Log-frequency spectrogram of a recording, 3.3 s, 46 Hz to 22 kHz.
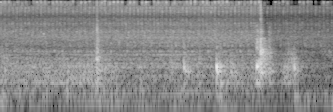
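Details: May 2008 Honda Jazz 1.4 i-DSI petrol, 78k miles, after the air-con compressor was switched off: quiet, soft idle with only faint scattered ticks from the bay; smooth and healthy.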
